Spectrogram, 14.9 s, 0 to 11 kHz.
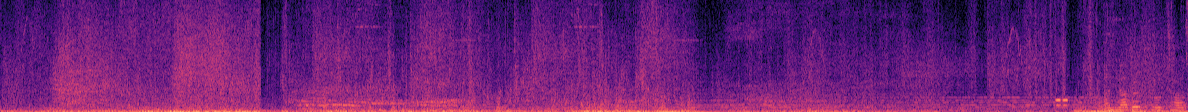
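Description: Explosions and crashing destruction of a Protoss launch bay in StarCraft 2, dense bursts and mechanical clatter through most of the stretch, with voices talking over the battle noise.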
